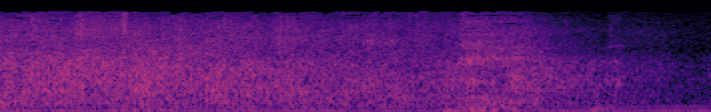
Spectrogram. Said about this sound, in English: How many teenagers in the house? Just a few. Can we clap for them, please? Let's clap for the teenagers.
